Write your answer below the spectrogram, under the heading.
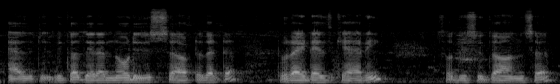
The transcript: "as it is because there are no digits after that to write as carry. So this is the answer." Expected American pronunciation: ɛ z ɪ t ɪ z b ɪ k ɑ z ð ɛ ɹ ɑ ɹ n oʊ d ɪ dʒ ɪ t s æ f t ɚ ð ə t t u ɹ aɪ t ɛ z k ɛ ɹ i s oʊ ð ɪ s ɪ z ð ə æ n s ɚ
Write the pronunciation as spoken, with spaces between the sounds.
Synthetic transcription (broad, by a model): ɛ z ɪ t ɪ z b ɪ k ɑ z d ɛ ɹ ɑ ɹ n oʊ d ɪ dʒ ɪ s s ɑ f t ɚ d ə t t u ɹ aɪ t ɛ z k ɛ ɹ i s oʊ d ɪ s ɪ z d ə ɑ n s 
